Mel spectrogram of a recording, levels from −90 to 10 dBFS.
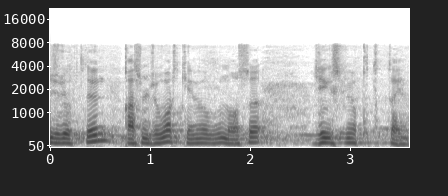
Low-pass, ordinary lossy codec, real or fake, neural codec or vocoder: none; none; fake; codec, 16 kHz, 8 kbps, FreqCodec, larger model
